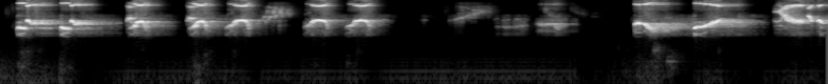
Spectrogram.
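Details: Japanese thrush (Turdus cardis) singing loud, bright phrases of chirps and slurred whistles, each quickly repeated before a brief pause and a softer, quieter phrase.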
